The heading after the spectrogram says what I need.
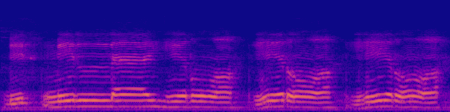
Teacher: Ra-nya bergetar dikit. Minimal 2 getaran.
